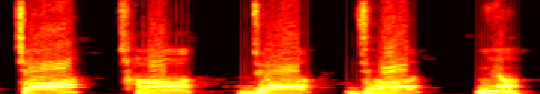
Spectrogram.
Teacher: इसका उच्चारण करते वक्त जीभ हमारा कहाँ टकराता है? तालु में टकराता है। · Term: तालव्य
